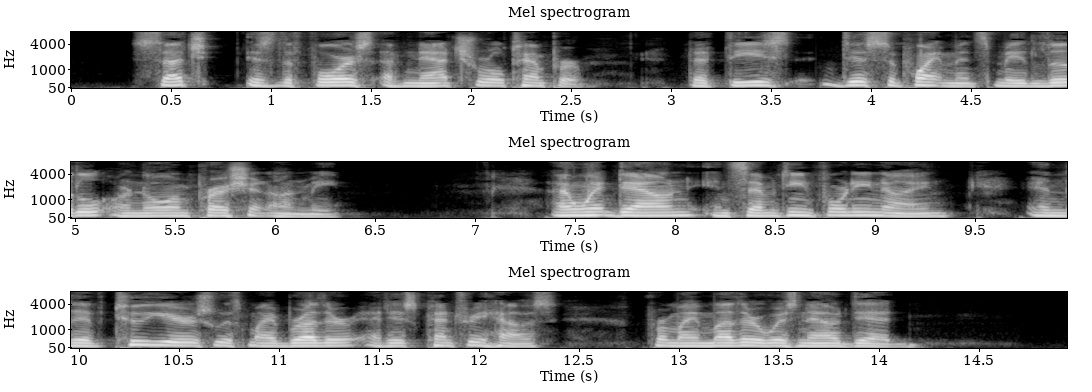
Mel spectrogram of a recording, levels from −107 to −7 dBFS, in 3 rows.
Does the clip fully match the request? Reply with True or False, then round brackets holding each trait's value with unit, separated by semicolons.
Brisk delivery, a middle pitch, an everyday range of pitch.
False (155 wpm; 150 Hz; 3.0 semitones)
